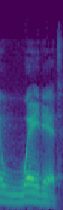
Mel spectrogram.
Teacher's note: Muchos de vosotros habréis escuchado decir waited. Olvidaros, la T como una R, la E como una E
